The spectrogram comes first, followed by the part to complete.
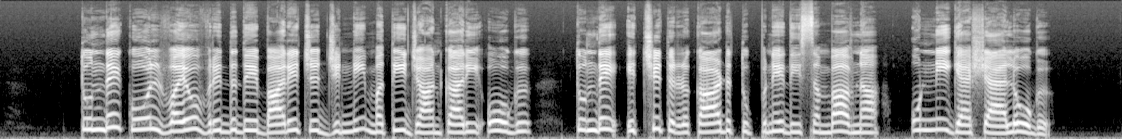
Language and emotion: Dogri, neutral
